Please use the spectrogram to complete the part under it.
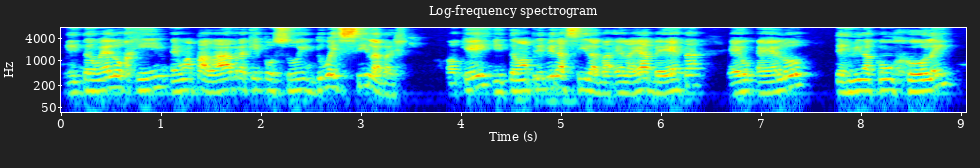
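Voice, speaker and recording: A man's voice: a little high, moderate pace. A man teaching a grammar lesson, explaining step by step and checking in with "ok?" as he goes. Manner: methodical, repeats points, checks in with "ok?". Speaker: Hebrew teacher. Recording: echoey room, distant from mic.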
